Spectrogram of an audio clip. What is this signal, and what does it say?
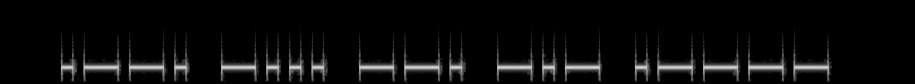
Morse code, heard as a keyed tone, about 10 wpm, 800 Hz. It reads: PBGK1
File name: LEZIONI / 9 2 10wpm 2736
